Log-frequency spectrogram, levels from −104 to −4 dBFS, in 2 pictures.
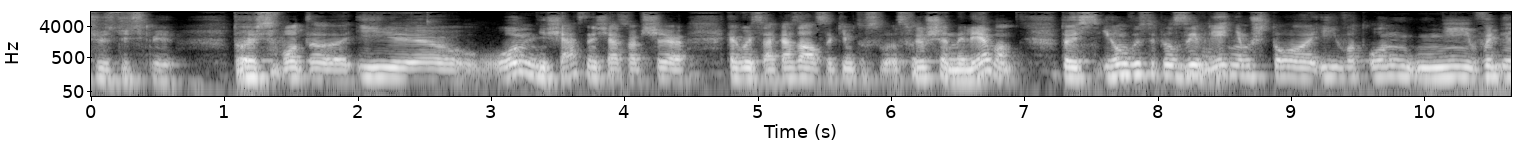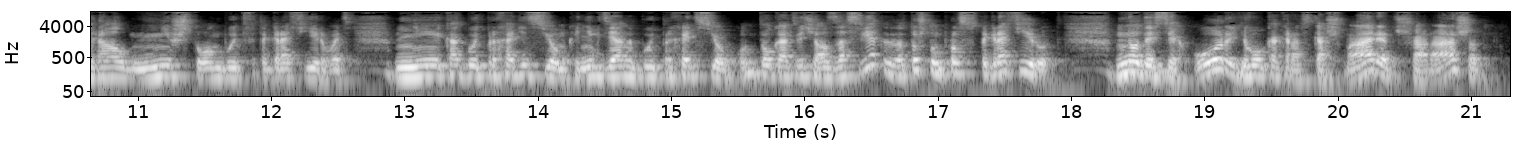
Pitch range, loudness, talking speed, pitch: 120-145 Hz, -21 LUFS, 185 wpm, 130 Hz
